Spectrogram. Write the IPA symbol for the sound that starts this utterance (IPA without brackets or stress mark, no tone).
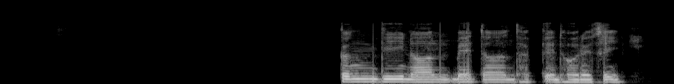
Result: k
